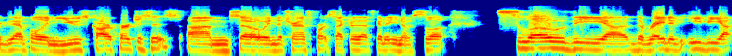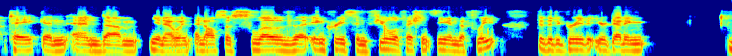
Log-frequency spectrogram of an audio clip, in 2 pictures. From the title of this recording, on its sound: The Waterline Summit 2020 International Webinar Soundtrack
